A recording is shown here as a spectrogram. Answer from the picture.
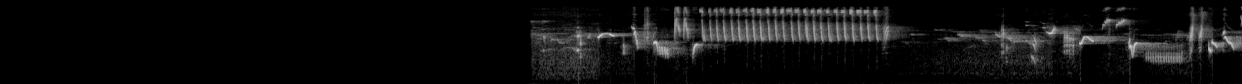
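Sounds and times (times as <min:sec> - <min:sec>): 
flycatcher singing loudly: 0:05.3 - 0:12.4.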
